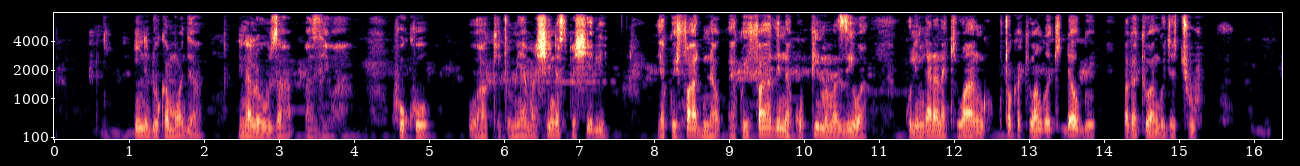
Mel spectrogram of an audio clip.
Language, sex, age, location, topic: Swahili, male, 25-35, Nakuru, agriculture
